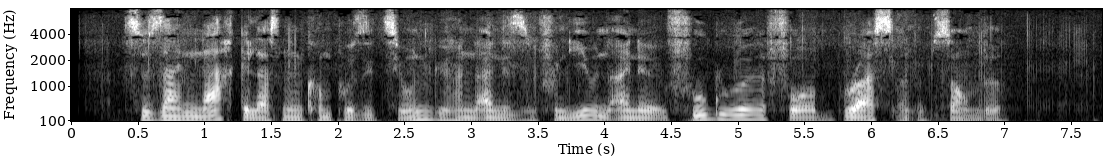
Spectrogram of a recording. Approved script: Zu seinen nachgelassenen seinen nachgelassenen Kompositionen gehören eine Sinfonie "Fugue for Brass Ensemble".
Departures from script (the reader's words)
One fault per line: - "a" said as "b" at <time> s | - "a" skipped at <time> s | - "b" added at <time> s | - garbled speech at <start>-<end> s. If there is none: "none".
- "seinen nachgelassenen" skipped at 1.8 s
- "und eine" added at 3.9 s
